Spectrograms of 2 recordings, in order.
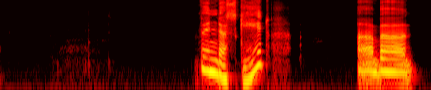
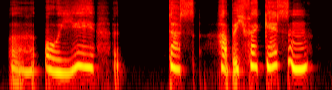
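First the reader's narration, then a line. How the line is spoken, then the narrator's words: Witch stammering. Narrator (German): stammelte die Hexe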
